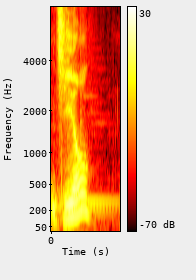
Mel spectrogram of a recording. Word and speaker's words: Gyil: Gyil, yes.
